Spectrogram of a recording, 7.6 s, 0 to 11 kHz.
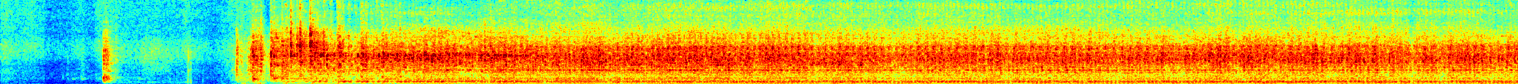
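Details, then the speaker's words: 1971 Johnson 20 HP two-stroke outboard, new pistons and rings, honed cylinders, strong compression, cold pull start: catches on second pull and settles into crisp, even buzz; normal cold start, easier than with old choke carburetor. "Now you see how fast it started. Second pull. Boom. You can't beat that."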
